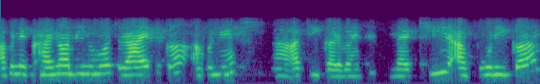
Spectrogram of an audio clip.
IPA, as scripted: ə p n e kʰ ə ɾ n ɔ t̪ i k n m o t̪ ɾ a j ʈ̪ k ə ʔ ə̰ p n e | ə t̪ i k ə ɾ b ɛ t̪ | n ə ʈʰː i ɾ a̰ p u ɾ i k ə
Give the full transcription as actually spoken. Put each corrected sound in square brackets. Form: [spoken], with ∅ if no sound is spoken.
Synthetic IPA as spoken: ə p n e kʰ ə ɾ n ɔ [d̪] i [∅] n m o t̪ ɾ a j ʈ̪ k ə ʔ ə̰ p n e | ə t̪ i k ə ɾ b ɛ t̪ | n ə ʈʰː i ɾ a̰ p u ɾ i k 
